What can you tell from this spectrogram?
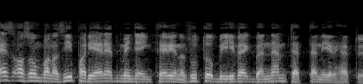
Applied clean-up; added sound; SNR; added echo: none; none; none; none.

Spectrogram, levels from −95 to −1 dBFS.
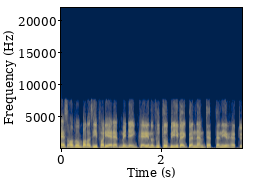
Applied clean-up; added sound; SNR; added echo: neural diffusion model UNIVERSE++.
